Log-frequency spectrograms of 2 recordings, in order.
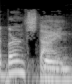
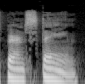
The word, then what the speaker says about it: Berenstain: when you go online you cannot find it spelled with an e it's Berenstain AI n bears hmm that is drastically different like if that was what it was called growing up I would have always called berenstain bears not Stine Steen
